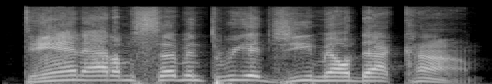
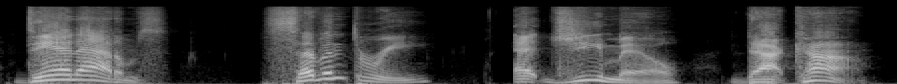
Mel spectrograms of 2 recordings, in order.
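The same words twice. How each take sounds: First: Said in the usual way. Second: Slow, spaced out, piece by piece; slow repeat. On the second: Real, not acted. Host repeats his email address for listeners, slowly and spaced out. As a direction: spell it out slowly for note-takers.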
